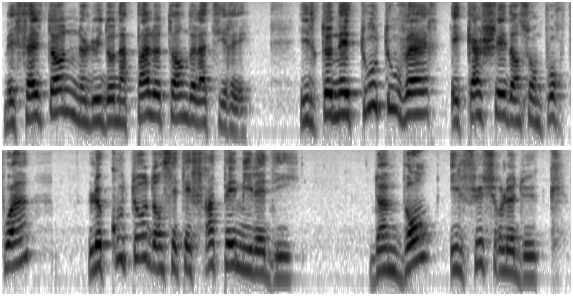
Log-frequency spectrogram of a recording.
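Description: Slow, high-voiced male narrator. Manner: measured, deliberate storytelling. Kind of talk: audiobook narration of a classic novel.

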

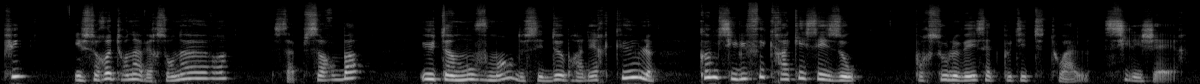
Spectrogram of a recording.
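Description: A woman narrating a classic novel as an audiobook in a measured, expressive reading. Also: medium pitch.

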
